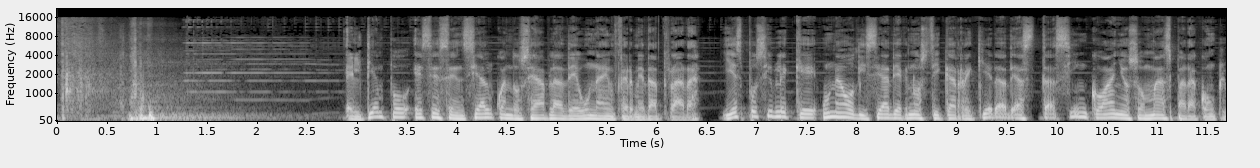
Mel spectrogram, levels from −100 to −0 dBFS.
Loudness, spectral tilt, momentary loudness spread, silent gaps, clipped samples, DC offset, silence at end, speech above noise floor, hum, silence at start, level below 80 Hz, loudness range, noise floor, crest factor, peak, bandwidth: -20 LUFS; -5.5 dB/octave; 14 LU; none; under 0.1%; under 0.1%; 0 s; 28 dB; none; 0 s; -38 dBFS; 4 LU; -47 dBFS; 14 dB; -4 dBFS; 17 kHz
